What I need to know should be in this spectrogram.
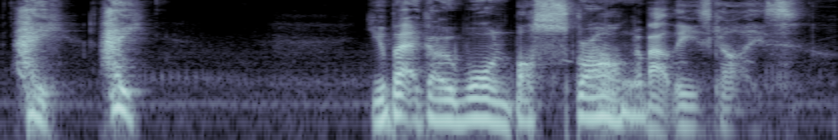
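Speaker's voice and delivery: secretive, hushed stage whisper. Speaker retells one Mitflit warning another, half-whispering like a Mitflit. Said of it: "he sort of whispers over to the other".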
